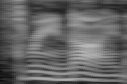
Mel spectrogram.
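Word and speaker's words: Galaxy Express 999: Likely as an homage to another famous work of Matsumoto's, Galaxy Express 39, pronounced 39 as opposed to 999 or 9.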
